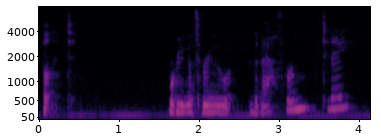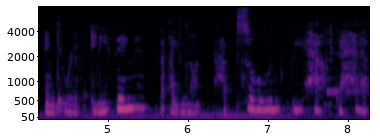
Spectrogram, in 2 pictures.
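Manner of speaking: very quiet, soft whispered talk, barely audible. Speaker sorting through the bathroom while someone nearby is working, whispering. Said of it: "I'm whispering because David is working".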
